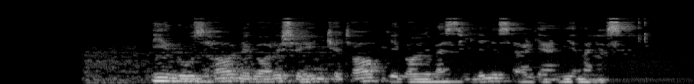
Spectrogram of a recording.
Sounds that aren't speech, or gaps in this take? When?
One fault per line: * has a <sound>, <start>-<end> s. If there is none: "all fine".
all fine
